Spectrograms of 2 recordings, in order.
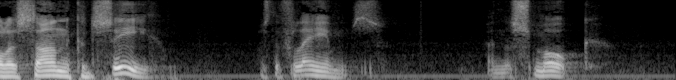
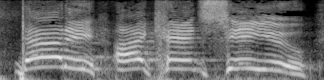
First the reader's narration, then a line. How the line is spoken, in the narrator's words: he yelled back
